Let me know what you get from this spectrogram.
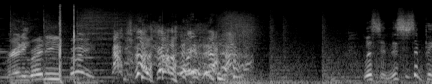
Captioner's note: players laughing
